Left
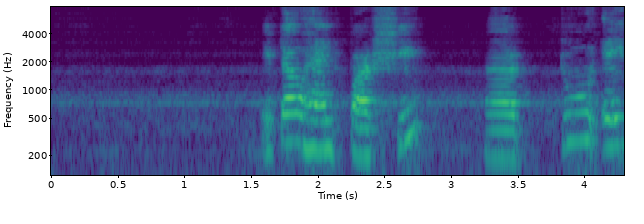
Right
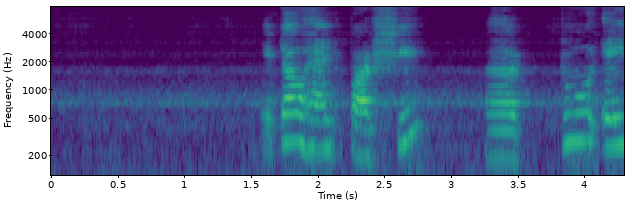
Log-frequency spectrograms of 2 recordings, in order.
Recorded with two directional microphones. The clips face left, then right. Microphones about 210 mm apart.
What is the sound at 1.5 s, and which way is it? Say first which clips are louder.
A woman's voice: left 1 dB; 15° left (ahead or behind).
